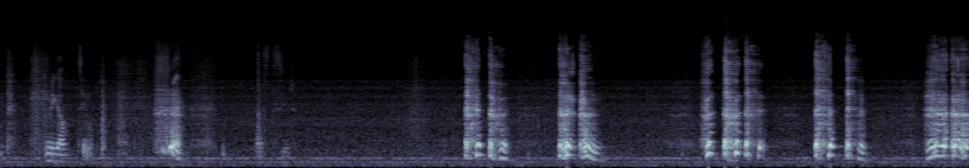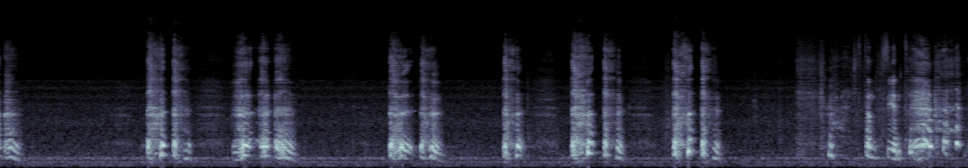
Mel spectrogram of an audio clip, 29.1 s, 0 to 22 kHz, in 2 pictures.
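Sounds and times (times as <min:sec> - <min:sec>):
man coughing: 0:02.3 - 0:02.8, 0:07.0 - 0:07.7, 0:08.4 - 0:09.1, 0:10.5 - 0:11.6, 0:12.2 - 0:13.0, 0:13.9 - 0:14.9, 0:16.7 - 0:19.0, 0:20.4 - 0:21.2, 0:22.1 - 0:22.5, 0:23.1 - 0:24.0, 0:24.6 - 0:25.4, 0:26.6 - 0:27.3, 0:28.1 - 0:29.0.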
